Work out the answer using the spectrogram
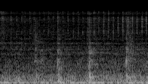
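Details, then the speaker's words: Air line drain (fitter) valves on a freight train, ticking and spitting about every third of a second over a low rumble as they blow moisture out of the lines; normal operation. "Those fitter valves that that ticking you hear it spitting sound, that blows moisture out of the lines. Helps prevent water damage."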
